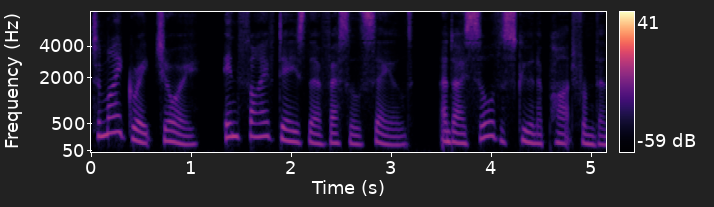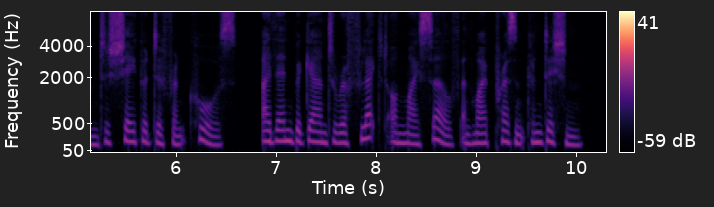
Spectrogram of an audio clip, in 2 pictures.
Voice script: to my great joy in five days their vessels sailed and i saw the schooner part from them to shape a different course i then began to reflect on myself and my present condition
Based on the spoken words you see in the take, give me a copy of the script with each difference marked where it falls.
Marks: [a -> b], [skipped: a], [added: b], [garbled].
to my great joy in five days their vessels sailed and i saw the schooner part from them to shape a different course i then began to reflect on myself and my present condition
